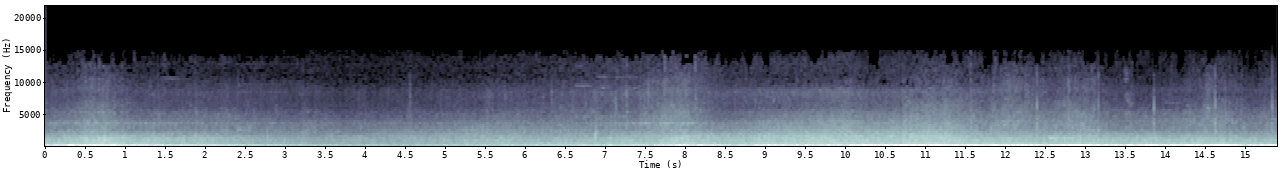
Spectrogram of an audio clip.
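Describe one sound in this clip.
Passing cars swish by close at hand.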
